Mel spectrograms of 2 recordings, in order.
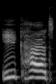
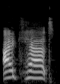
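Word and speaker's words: ikat: a tribal type pattern it is called e-cut it looks like icat to me but it's not pronounced that way it's trimmed in the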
